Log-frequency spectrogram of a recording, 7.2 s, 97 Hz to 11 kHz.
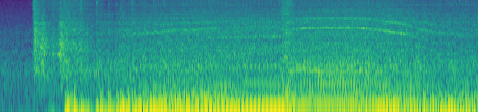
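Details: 1996 Yamaha Virago XV750 V-twin, sat about 10 years, after carbs cleaned and a missing jet refitted: a couple of cranks, then catches and settles into a steady, low, even idle with no misses or knocks. Normal start and idle.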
